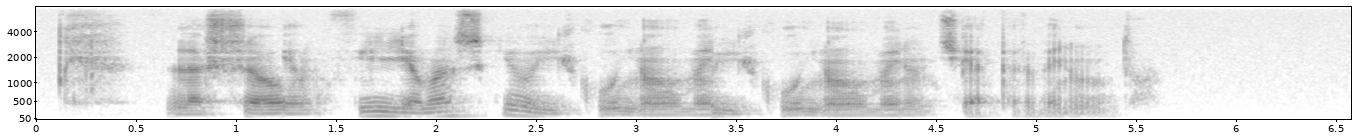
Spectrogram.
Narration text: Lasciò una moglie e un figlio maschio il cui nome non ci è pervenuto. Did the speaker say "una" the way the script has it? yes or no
no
